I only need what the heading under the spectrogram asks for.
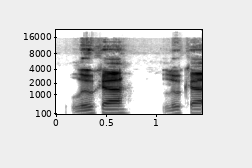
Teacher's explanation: when I'm doing that L, I'm using a dark L. So my tongue's down. It's just schwa.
